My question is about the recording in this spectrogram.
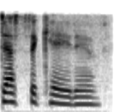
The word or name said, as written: desiccative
